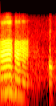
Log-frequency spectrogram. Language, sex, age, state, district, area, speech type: Odia, male, 45-60, Odisha, Sundergarh, rural, conversation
